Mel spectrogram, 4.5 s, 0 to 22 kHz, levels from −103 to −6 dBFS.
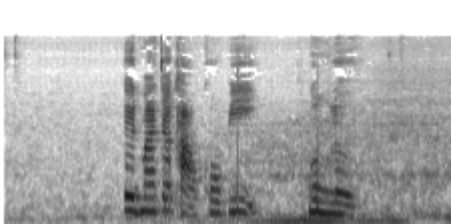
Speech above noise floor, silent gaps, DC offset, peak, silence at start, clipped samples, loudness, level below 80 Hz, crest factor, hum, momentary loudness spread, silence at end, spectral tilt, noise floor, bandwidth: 31 dB; none; under 0.1%; -4 dBFS; 0.75 s; under 0.1%; -23 LUFS; -40 dBFS; 22 dB; none; 17 LU; 0 s; -4.5 dB/octave; -53 dBFS; 11.5 kHz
